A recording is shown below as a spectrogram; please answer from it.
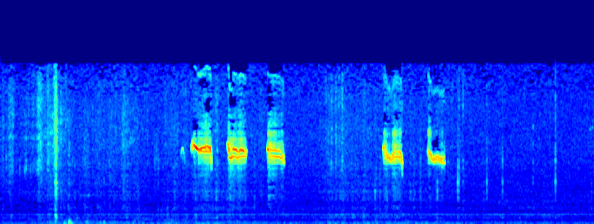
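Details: Great tit chicks being fed by their parents give very high, thin squeaky bursts, five short clusters within a few seconds, over a steady low rumble.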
